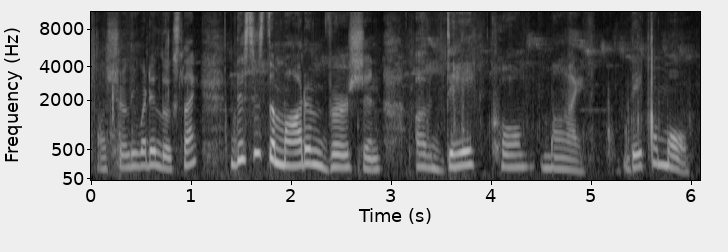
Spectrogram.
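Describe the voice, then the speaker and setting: Spanish accent lady walking you through a reiki thing, halting short phrases, bit of noise behind her. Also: a little high, a little mellow. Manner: halting delivery in short phrases, non-native grammar. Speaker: Reiki healer and instructor. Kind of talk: guided spiritual instruction to camera. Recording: noticeable background noise.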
